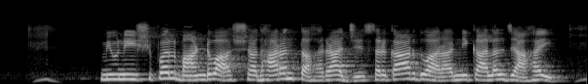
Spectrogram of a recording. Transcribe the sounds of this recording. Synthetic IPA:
mjunisipəlbãɳɖʋaɕəd̪ʱaɾənt̪əɦɾad͡ʑjəsəɾkaɾd̪ʋaɾanikaləld͡zaɦəj

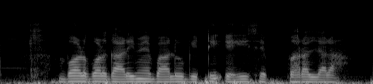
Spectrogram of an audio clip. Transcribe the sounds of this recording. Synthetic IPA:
bəɽbəɽɡaːɽimẽbaːluɡɪʈːiʔeɦisebʱəɾəld͡ʒaːlaː

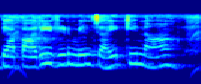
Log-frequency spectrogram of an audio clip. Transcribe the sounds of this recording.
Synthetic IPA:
bjaːpaːɾiɾɪɽmɪld͡ʒaːekenaː

